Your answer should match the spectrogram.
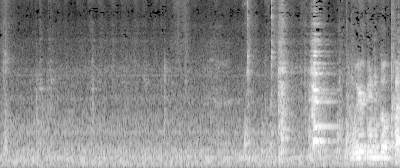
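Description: Ceramic tile clinking and scraping against the stacked tile pieces as it is picked up: a few sharp clinks in the second half, after a quiet stretch, then a man's voice.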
